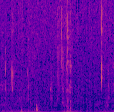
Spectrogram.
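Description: Near silence with a handful of faint, short mouth clicks and lip smacks from someone tasting a sip of beer.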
